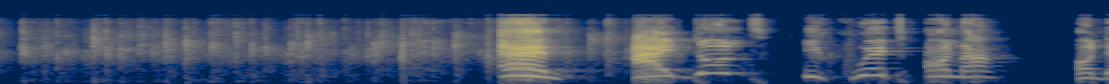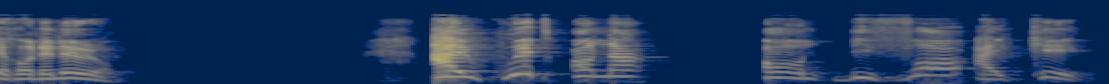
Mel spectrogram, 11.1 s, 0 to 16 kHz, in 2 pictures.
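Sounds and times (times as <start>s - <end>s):
crowd applauding: 0.0s - 3.5s
speech: 2.6s - 6.2s, 7.7s - 11.0s.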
